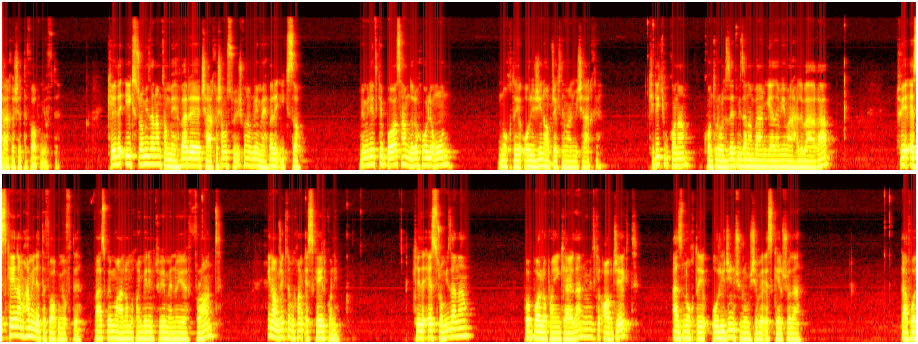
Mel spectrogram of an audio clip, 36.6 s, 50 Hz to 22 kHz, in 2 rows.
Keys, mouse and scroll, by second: 14.6 ctrl+z, 16.9-19.9 middle drag, 23.2-23.5 scroll down 1, 23.5-24.4 scroll up 2, 24.4-25.5 shift+middle drag, 25.5-26.2 scroll down 2, 26.2-26.8 scroll down 1, 26.8 s.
